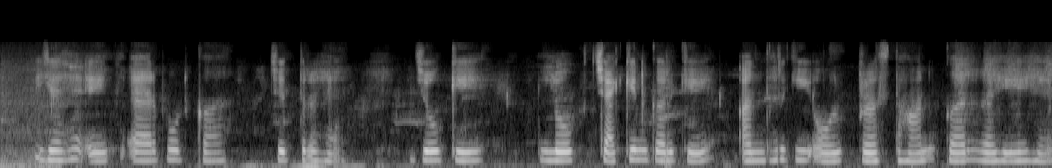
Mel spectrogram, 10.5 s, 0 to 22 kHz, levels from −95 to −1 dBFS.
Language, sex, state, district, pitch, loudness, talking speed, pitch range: Hindi, female, Bihar, Jahanabad, 200 Hz, -31 LUFS, 100 wpm, 195-215 Hz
